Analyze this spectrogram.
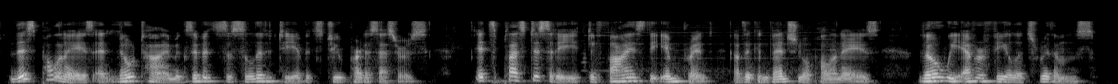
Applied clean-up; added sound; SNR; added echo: neural separator model SepFormer DNS4.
